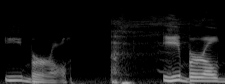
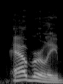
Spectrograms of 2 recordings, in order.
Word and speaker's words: Eberly: to pronounce names so i recorded the ad as eberl eberle boot and saddle it didn't i think it ran once and the phone was ringing oh boy so i i learned by that how to pronounce eberly everly butt everly celebrating their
